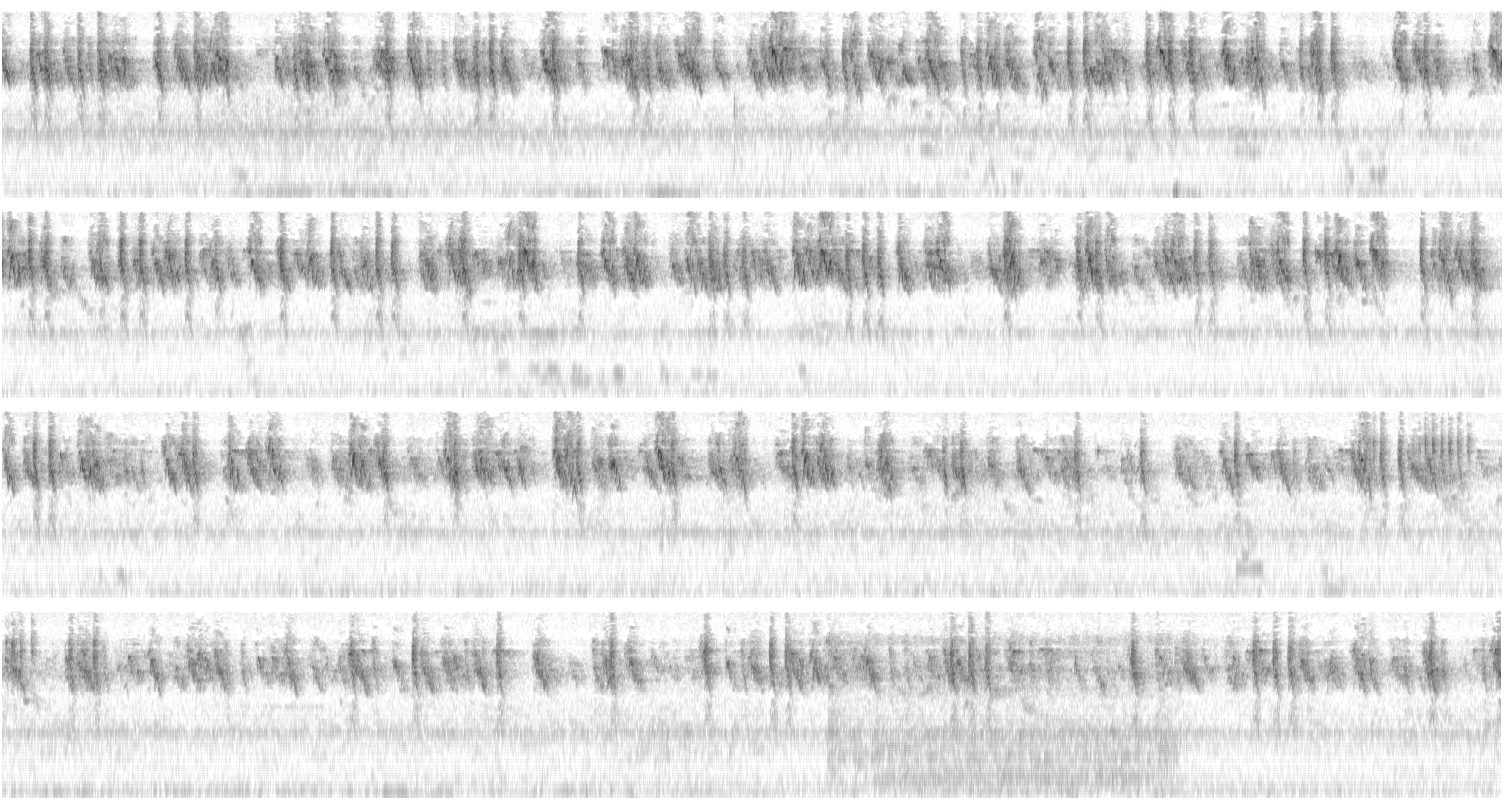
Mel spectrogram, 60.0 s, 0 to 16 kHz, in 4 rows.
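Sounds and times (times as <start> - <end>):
small birds chirping: 0.0 - 59.9.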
